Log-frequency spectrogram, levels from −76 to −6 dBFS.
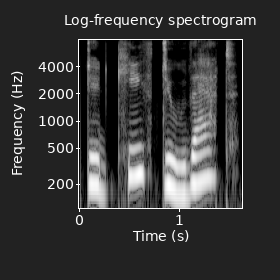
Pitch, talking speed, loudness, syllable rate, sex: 200 Hz, 110 wpm, -15 LUFS, 2.7 syllables/s, female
